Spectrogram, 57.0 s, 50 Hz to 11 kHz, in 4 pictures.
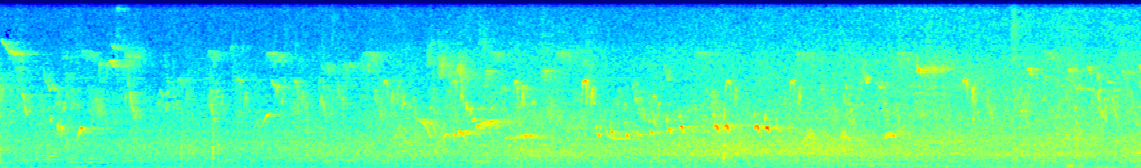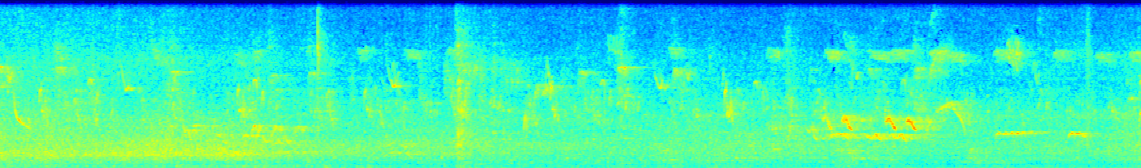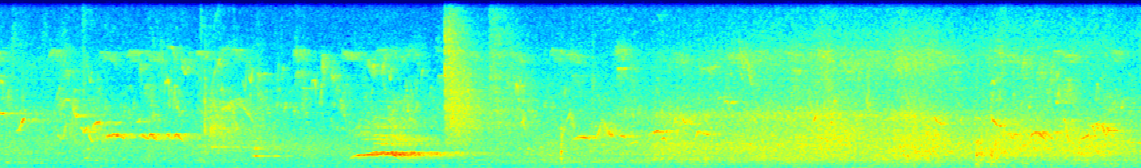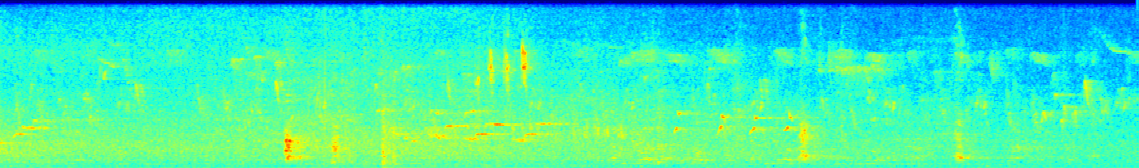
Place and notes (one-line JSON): {"title": "Ijentea Kalea, BAJO, Donostia, Gipuzkoa, Espagne - Outside the baker's", "date": "2022-05-27 14:20:00", "description": "Outside the baker's\nCaptation ZOOM H6", "latitude": "43.32", "longitude": "-1.99", "altitude": "16", "timezone": "Europe/Madrid"}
